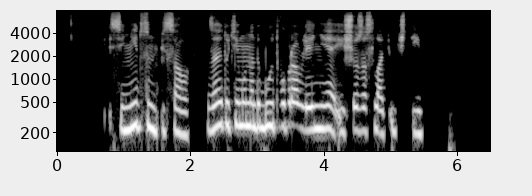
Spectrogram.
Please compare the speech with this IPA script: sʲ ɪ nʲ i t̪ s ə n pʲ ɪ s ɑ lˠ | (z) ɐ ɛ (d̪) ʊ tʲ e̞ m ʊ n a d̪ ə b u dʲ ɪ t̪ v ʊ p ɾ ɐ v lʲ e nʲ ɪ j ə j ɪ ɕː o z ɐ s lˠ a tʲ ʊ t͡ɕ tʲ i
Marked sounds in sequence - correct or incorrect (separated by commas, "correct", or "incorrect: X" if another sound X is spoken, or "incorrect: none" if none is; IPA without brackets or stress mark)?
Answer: correct, incorrect: t̪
